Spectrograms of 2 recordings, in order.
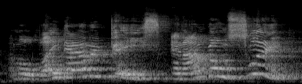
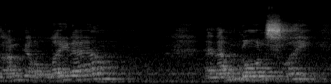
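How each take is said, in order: First: Loud, high, emphatic delivery; raised-voice preacher quoting scripture; preached declaration. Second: Said in the usual way. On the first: Retold or imitated. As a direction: proclaim it to the whole congregation. Same verse repeated, preached loud.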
